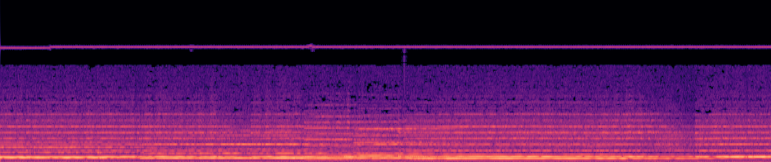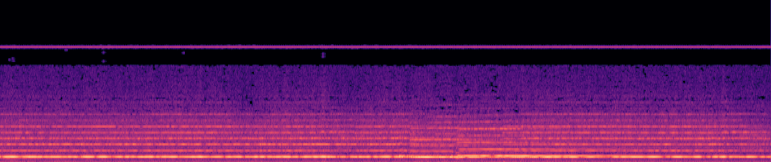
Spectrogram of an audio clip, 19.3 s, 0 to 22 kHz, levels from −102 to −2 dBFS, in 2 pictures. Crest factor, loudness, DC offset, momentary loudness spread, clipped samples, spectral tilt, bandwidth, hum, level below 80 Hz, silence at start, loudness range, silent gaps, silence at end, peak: 12 dB; -23 LUFS; under 0.1%; 5 LU; under 0.1%; -1.5 dB/octave; 16 kHz; none; -56 dBFS; 0 s; 3 LU; none; 0 s; -10 dBFS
